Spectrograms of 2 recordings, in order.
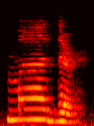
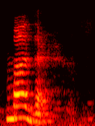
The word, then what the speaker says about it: mother: Okay, be careful when you pronounce TH. TH-nya pengucapannya adalah gitu ya. Jadi lidahnya di antara gigi kemudian ditarik ke belakang. Father, mother. Okay, father, mother.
